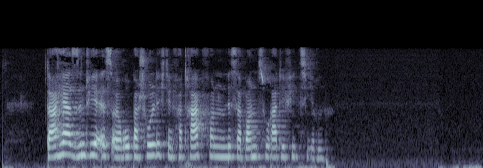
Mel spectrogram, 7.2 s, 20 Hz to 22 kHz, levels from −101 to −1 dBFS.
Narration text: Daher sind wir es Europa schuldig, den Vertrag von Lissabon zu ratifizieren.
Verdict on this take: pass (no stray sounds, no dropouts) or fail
pass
